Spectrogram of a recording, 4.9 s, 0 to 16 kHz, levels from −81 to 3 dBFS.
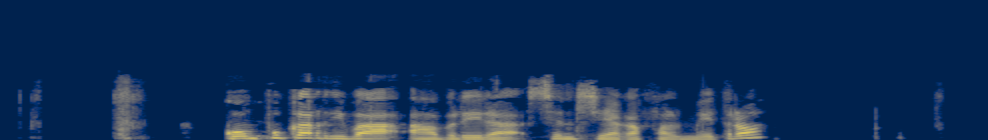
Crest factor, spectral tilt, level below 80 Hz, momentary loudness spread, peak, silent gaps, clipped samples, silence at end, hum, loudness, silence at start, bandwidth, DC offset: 20 dB; -5 dB/octave; -60 dBFS; 18 LU; -2 dBFS; 0.82-0.91 s, 0.98-1.12 s; under 0.1%; 1.1 s; none; -18 LUFS; 0.6 s; 7.8 kHz; under 0.1%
